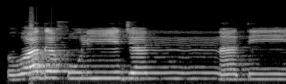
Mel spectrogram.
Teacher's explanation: वद दाल में कलकला होगा, इसलिए कि दाल के ऊपर जज्म है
